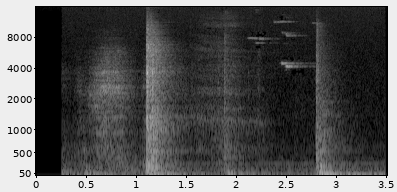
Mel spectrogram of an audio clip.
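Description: The wooden door of an inn creaks open early in the morning: a sharp latch clack, a thin squeak of hinges, then a second solid knock as it swings and settles. No voices.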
